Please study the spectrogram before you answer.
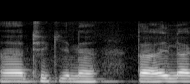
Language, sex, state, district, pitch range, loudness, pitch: Maithili, male, Bihar, Madhepura, 130-135 Hz, -14 LUFS, 135 Hz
